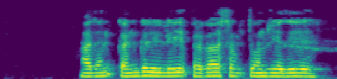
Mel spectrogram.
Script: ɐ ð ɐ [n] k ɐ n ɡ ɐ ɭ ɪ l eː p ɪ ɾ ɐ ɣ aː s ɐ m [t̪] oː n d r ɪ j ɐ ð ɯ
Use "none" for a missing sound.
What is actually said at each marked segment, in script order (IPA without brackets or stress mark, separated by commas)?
n, t̪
